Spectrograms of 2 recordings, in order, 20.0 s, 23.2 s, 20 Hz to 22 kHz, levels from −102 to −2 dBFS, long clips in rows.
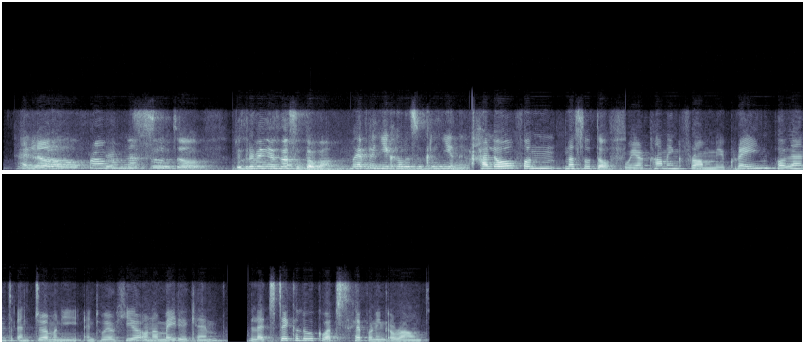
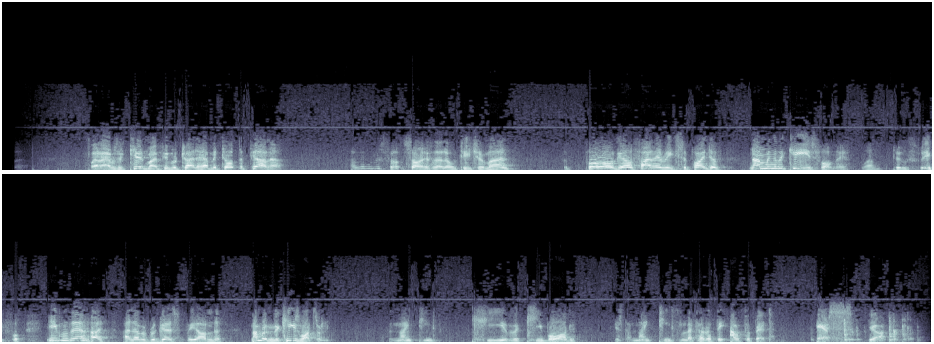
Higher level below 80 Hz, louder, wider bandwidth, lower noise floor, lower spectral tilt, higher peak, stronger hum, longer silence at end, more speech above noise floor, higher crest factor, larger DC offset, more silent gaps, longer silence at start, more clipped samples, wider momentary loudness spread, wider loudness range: second, -60 dBFS vs -42 dBFS; second, -22 LUFS vs -15 LUFS; first, 8.4 kHz vs 7.2 kHz; first, under -90 dBFS vs -51 dBFS; second, -4 dB/octave vs -7.5 dB/octave; about the same, 0 dBFS vs 0 dBFS; neither; first, 4.7 s vs 0.15 s; first, over 69 dB vs 36 dB; first, 22 dB vs 16 dB; neither; neither; second, 0.2 s vs 1.05 s; neither; second, 10 LU vs 14 LU; about the same, 7 LU vs 5 LU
